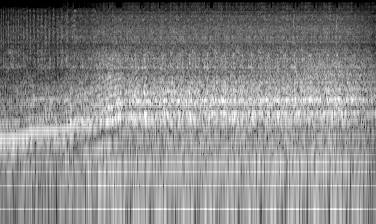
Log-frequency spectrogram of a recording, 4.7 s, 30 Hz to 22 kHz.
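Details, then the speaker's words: Electric bike hub motor spun at high rpm in the air with no rider or road load: whine climbs in pitch, then holds a steady high note; normal motor noise, similar to running at full 28 mph on the road. "this is the motor trying to keep up with the strange demands that we've put on it although it's a weird test this noise is actually quite normal"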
